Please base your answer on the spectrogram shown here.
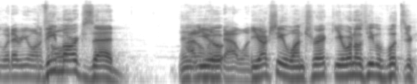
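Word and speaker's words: Markz: i believe it is me the marks is pronounced as this one in the letter z z whatever you want to be mark zed actually a one-trick you're one of those people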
